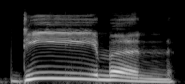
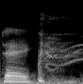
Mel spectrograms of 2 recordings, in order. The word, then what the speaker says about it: daemon: Copyright 1959 shows the pronunciation of D-A-E-M-O-N to be demon. Oh, how weird. Demon. No, day. Yeah, I mean, No, Long E. Day.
